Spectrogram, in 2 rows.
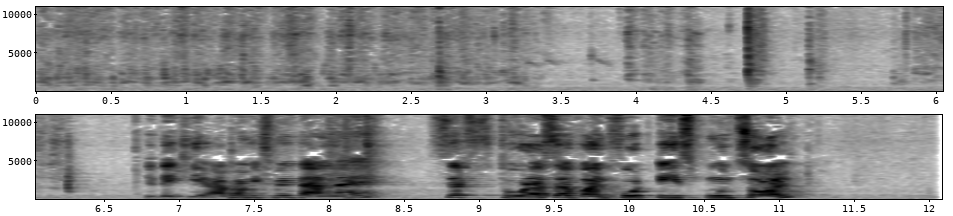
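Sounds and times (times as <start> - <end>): spoon scraping in gravy: 0.0 - 6.5.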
